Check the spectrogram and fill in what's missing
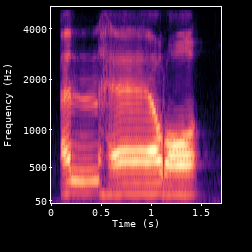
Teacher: أنهارا هذا إظهار حلقي لوقوع الهاء بعد النون الساكنة، ويلاحظ ترقيق الهاء لأنها بعدها راء مفخمة، أنهارا. إذا قرأ القارئ أنهارا هذا خطأ، الهاء ضعيفة حكمها الترقيق من حروف الاستفال.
